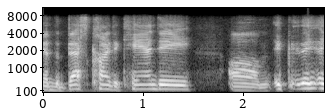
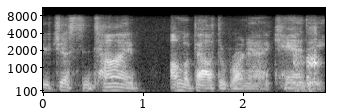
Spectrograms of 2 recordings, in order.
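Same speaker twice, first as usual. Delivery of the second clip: mock very low, grave and solemn voice; 8 semitones lower, 4 dB quieter than usual. Retelling a man with a tub of candy greeting the kids, in a mock-solemn voice. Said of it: "in the most like solemn voice".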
